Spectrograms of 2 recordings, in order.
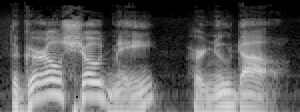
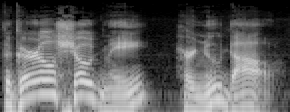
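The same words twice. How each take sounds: The two takes are said the same way.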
